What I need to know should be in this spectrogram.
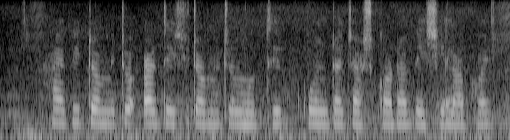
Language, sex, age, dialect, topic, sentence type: Bengali, female, 31-35, Rajbangshi, agriculture, question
